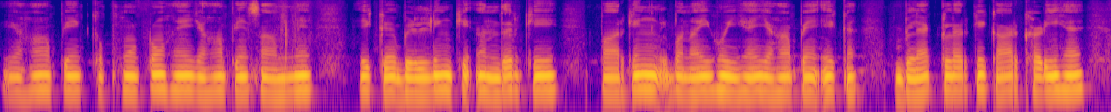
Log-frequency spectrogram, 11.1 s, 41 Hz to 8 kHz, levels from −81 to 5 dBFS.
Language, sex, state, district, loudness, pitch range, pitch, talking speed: Hindi, male, Jharkhand, Garhwa, -14 LUFS, 110-115 Hz, 115 Hz, 145 wpm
